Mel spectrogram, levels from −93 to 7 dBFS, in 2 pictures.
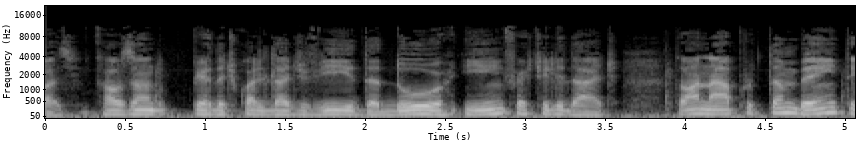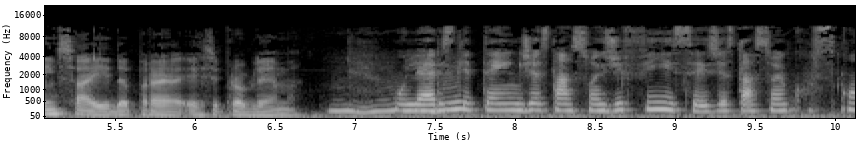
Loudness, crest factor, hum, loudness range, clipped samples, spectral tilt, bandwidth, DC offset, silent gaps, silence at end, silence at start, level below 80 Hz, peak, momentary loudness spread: -29 LUFS; 16 dB; none; 3 LU; under 0.1%; -6 dB/octave; 11.5 kHz; under 0.1%; none; 0 s; 0 s; -44 dBFS; -12 dBFS; 10 LU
